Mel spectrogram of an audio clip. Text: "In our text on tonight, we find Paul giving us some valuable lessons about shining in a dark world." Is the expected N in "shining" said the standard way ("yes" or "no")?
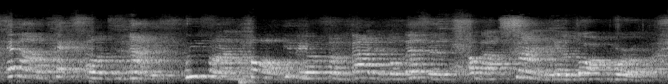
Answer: no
